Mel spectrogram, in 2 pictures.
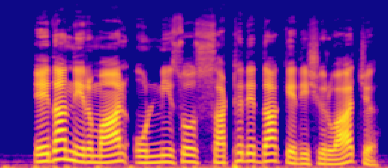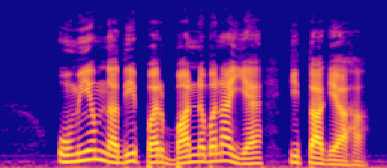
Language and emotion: Dogri, neutral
